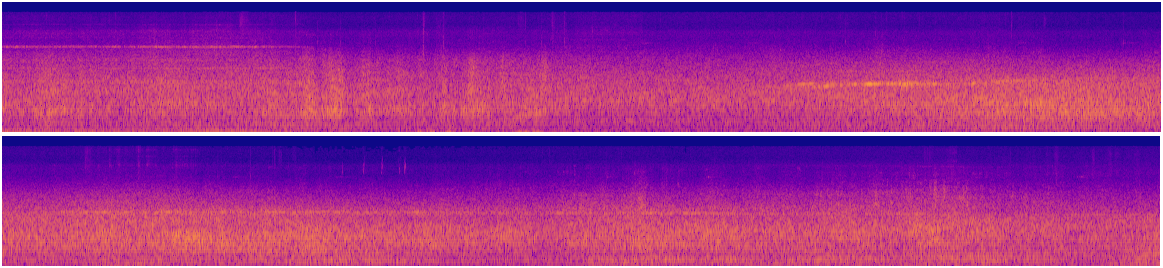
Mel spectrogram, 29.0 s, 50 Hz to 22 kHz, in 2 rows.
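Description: Jet airliner engines: a low rumble from a Boeing 737 on approach for the first few seconds. It gives way to steady jet engine noise with a faint whine from a three-engine jet freighter taxiing.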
